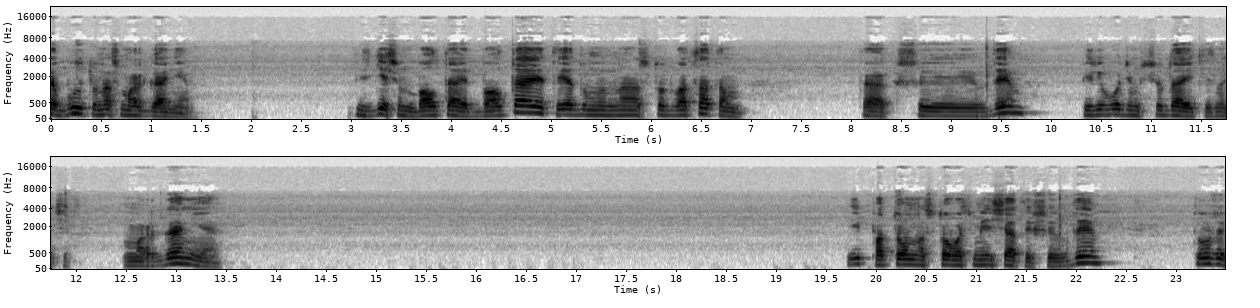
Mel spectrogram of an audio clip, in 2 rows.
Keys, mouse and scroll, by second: 2.2-6.1 drag, 13.0-20.4 drag.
